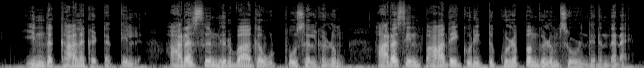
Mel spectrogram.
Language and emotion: Tamil, neutral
